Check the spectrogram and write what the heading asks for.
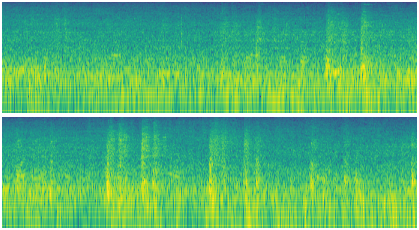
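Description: Passenger train running along the track, heard from on board: a steady rumble with wheels clattering over the rail joints, and a few louder clanks in the second half.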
